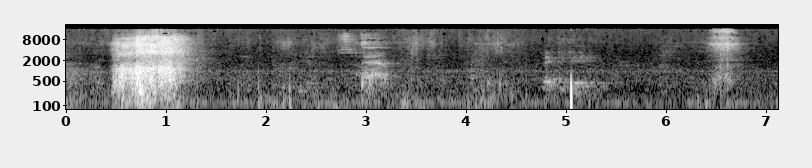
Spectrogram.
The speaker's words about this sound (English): I'm going to blow my nose for a second.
